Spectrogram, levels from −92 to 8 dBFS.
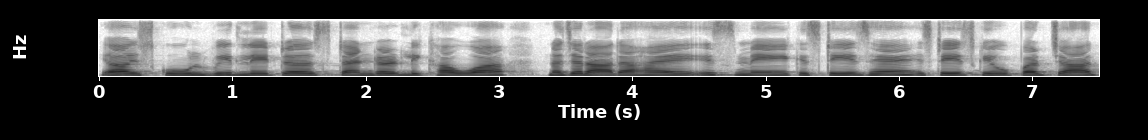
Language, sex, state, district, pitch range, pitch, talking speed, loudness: Hindi, female, Bihar, Vaishali, 210-230 Hz, 225 Hz, 160 wpm, -16 LUFS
